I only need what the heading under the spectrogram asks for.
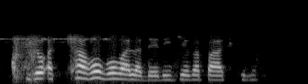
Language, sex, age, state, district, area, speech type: Urdu, female, 18-30, Uttar Pradesh, Shahjahanpur, urban, conversation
